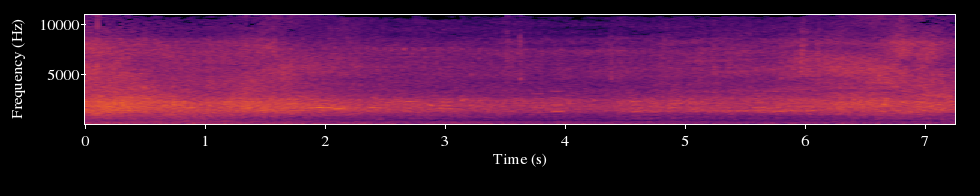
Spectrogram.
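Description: Steady outdoor background noise: a dull rumble under an even rushing hiss, easing slightly after about two seconds.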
